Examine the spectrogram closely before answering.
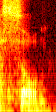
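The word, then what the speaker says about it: facile: Don't really know how to pronounce this word. So, I am going to search it up. Fel. Fasil.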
